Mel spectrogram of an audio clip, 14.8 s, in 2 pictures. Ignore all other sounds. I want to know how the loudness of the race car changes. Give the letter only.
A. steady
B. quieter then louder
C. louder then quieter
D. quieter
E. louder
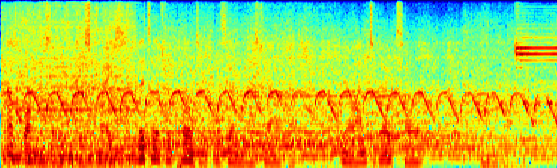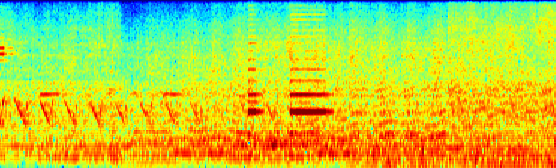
B.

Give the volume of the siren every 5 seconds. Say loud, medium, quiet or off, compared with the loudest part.
loud, loud, medium.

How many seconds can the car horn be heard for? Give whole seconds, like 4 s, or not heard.
4 s.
